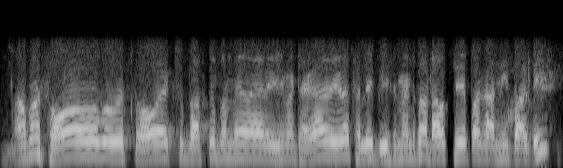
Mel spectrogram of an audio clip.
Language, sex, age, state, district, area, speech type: Punjabi, male, 18-30, Punjab, Kapurthala, urban, conversation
